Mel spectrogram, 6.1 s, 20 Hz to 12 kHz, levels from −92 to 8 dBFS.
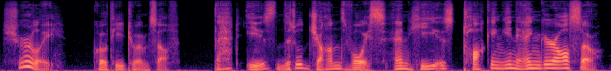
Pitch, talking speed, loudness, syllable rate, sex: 125 Hz, 165 wpm, -21 LUFS, 4.8 syllables/s, male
